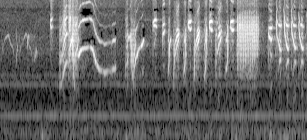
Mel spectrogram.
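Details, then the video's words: Caged European goldfinch under training sings a lively phrase: a soft opening note, drawn-out slurred whistles, then rapid tinkling twitters and a buzzy burst, with a faint steady hum behind. "Goldfinches Singing in CAGES for TRAINING"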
